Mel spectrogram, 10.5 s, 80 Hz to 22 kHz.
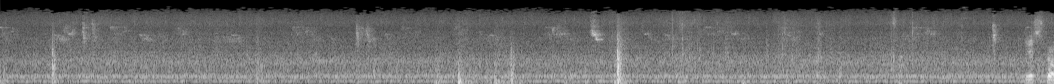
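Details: Honey bees buzzing while nucleus colonies are formed the old way from a previously made forager swarm, 15 May 2018; a dense steady hum with many overlapping wingbeats, with occasional sharp clicks and knocks of hive work.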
